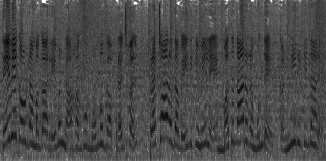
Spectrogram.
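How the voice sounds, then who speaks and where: A woman's voice: very high voice, animated, moderate pace, music in the background. A woman reporter with a Kannada accent reading a scripted news voice-over with dramatic, punchy delivery.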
